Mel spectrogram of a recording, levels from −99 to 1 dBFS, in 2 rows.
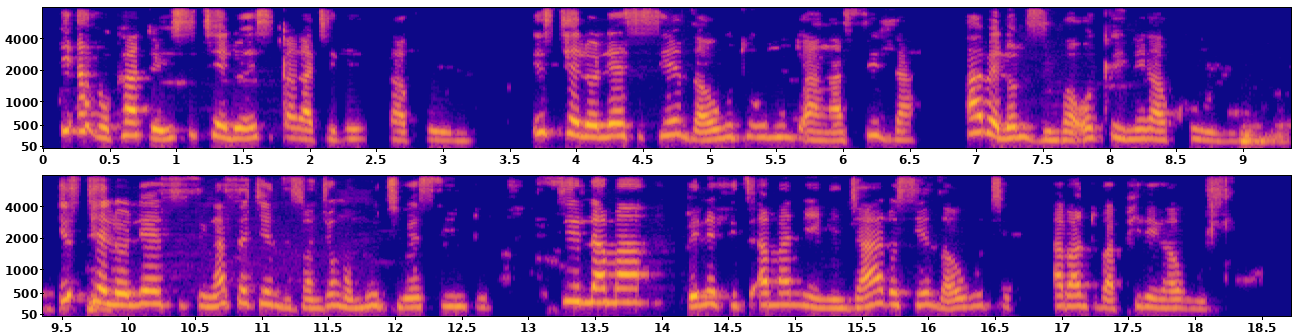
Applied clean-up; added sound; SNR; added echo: none; none; none; none.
